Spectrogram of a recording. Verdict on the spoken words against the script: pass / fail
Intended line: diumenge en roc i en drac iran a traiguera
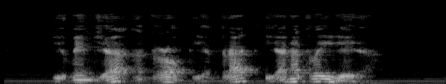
pass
